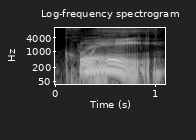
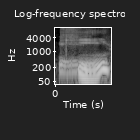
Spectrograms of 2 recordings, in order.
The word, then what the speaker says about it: quay: Uh, say with me now with the Q. With the Q. Quay. Mhm. Quay, not key. I don't know who says key. It's qu.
